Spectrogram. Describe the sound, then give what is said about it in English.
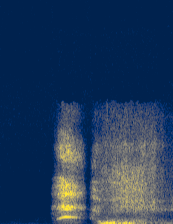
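A sharp, close inhale followed by a long, heavy exhale rushing right against the microphone, breathy and loud, with no talking, as a mother breathes heavily into her microphone. “why are you breathing so heavy into your microphone, Mom?”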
